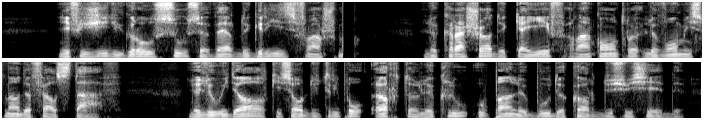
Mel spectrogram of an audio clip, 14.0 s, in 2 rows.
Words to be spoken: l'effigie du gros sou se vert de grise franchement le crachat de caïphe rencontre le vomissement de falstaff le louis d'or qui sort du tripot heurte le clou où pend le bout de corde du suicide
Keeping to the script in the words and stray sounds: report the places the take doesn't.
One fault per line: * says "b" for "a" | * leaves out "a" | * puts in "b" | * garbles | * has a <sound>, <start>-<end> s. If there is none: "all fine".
* has a dropout, 3.4-3.5 s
